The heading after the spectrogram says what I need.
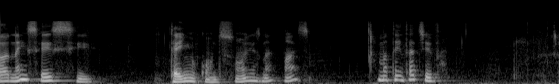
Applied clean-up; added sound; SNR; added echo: none; none; none; none.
